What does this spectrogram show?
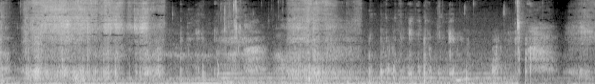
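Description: Close-up eating sounds: a person chewing a big mouthful of rice and meat with wet mouth sounds, and fingers working the rice on the plate, in irregular crackly bursts.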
